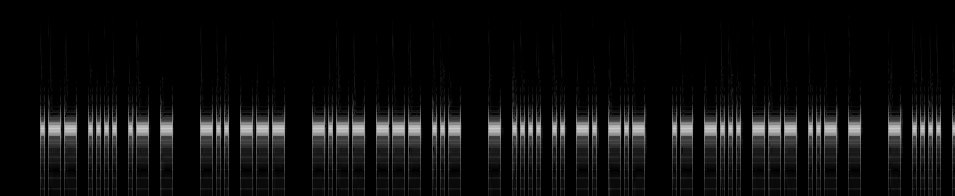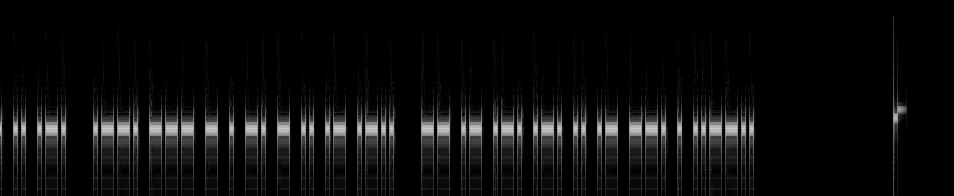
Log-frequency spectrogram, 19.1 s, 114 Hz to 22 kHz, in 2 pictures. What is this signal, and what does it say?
Morse code, heard as a keyed tone, about 30 wpm, 700 Hz. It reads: WHAT DO YOU THINK ABOUT THEIR POTENTIAL MARRIAGE?
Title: Sentences from Top 1000 Words - Review Part 4 - 30wpm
